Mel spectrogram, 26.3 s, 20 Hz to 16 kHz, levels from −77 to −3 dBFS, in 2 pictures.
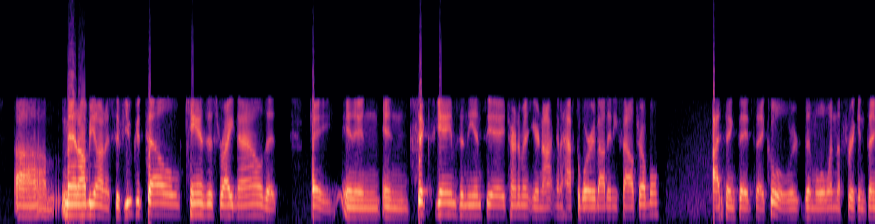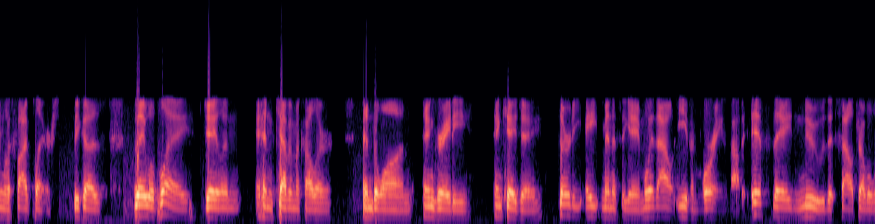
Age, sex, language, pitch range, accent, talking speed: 40-59, male, English, 105-130 Hz, American, 180 wpm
